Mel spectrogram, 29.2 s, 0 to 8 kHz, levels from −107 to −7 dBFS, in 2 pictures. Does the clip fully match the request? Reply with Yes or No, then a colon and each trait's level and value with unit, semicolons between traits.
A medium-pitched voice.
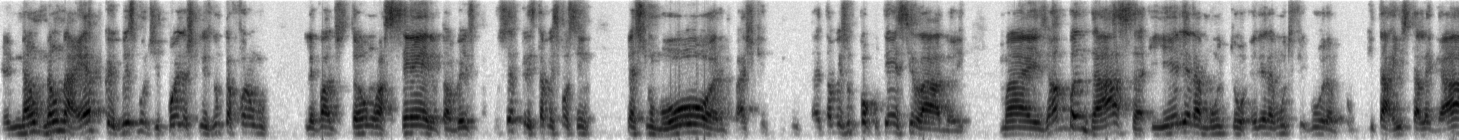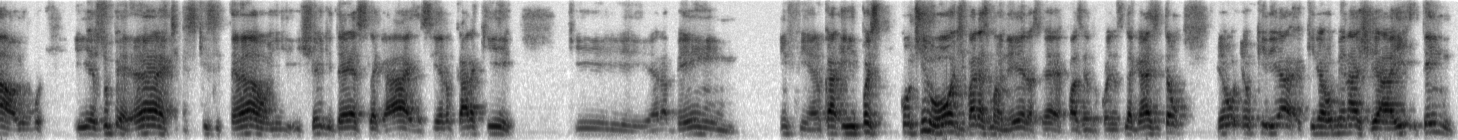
Yes: medium, 165 Hz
